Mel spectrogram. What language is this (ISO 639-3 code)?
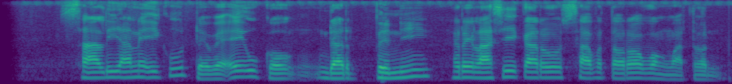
jav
